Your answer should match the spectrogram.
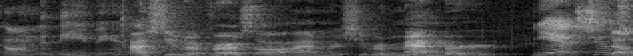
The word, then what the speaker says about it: Alzheimer's: Somebody corrected me for saying Alzheimer's, and they was like, no, it's Alzheimer's.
